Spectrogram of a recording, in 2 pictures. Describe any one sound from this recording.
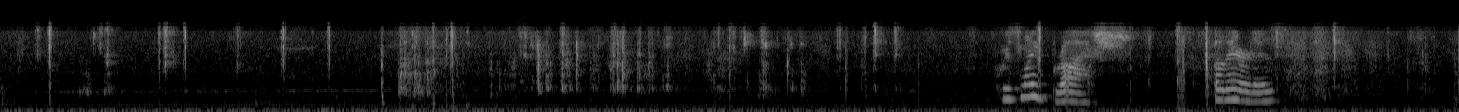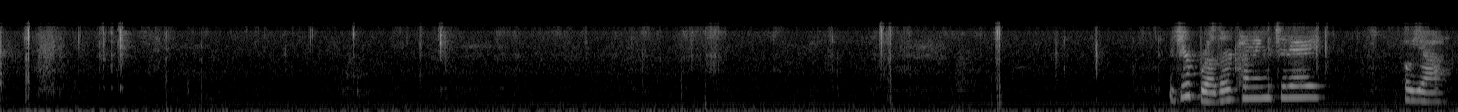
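Plastic dolls tap and clatter as they are handled.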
